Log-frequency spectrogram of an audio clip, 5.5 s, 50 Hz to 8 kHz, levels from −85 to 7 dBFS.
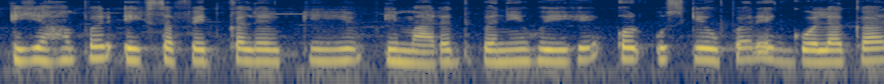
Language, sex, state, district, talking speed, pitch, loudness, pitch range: Hindi, female, Himachal Pradesh, Shimla, 175 wpm, 205 Hz, -17 LUFS, 195-215 Hz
